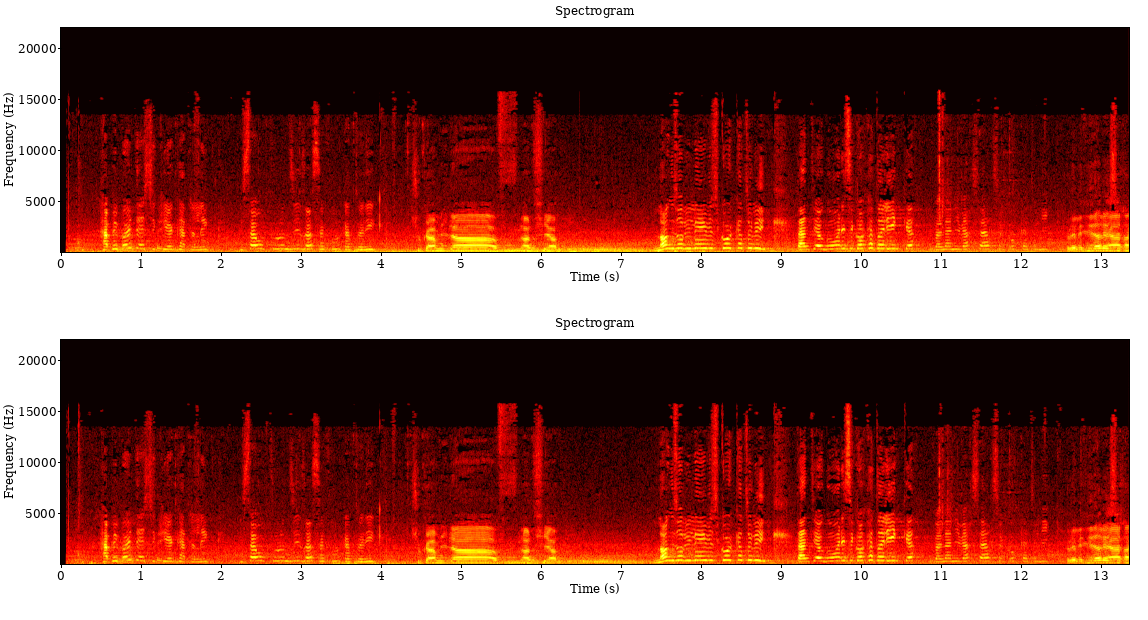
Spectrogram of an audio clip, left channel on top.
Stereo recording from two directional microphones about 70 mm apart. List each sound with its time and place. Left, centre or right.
0.5 s a woman's voice: centre
7.4 s a woman's voice: centre
11.1 s a woman's voice: right
12.6 s a woman's voice: centre
13.0 s a woman's voice: right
